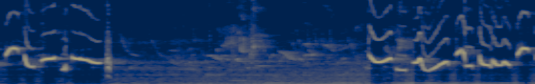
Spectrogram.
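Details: Oriental magpie-robin whistling a quick phrase of swooping notes, then a pause with low hum, then a longer run of varied curling whistles and chirps.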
